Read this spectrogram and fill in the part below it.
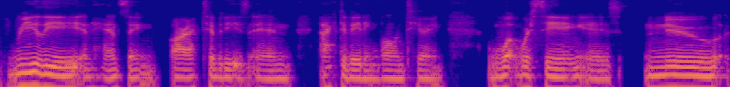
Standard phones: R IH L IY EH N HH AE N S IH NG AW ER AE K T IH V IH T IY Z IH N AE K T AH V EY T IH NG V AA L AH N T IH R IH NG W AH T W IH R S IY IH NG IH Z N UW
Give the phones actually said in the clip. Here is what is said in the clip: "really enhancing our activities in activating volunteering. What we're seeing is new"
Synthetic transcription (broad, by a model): R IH L IY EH N HH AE N S IH NG AW ER AE K T IH V IH T IY Z IH N AE K T AH V EY T IH NG V AA L AH N T IH R IH NG W AH T W IH R S IY IH NG IH Z N UW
